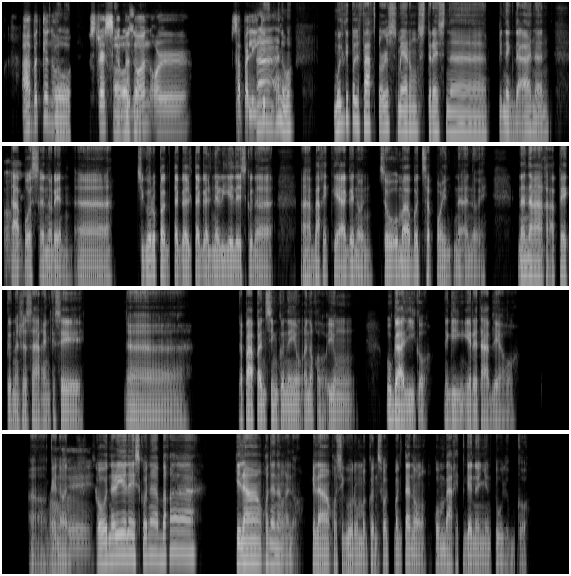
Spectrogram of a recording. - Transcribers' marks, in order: in English: "multiple factors"
- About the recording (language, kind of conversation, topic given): Filipino, podcast, Ano ang papel ng pagtulog sa pamamahala ng stress mo?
